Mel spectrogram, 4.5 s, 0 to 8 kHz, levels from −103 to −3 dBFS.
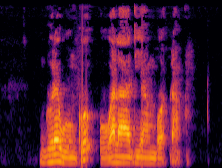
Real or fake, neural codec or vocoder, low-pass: real; none; 7.2 kHz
